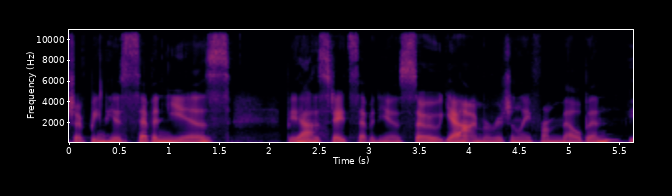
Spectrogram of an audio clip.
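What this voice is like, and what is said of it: Slight Australian accent. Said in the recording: “you've got this bit of an accent... I'm from Melbourne, Australia”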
